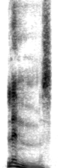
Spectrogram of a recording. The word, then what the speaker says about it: limb: How do they say it's limbs? Limbs. Limbs. Limbs. Yeah. Yeah. And if you look here and there sort of the code looks like an L, an I, and an M. Limb.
